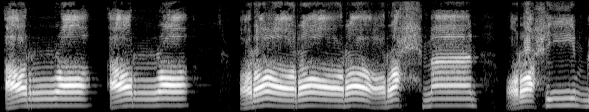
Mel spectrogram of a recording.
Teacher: انتبه إلى الراء في الرحمن الرحيم ولا تنطقها كالواو. أنا سمعتك تقول الرحمن الرحيم الرحمن الرحيم، يعني كأنك قربت الراء إلى واو.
